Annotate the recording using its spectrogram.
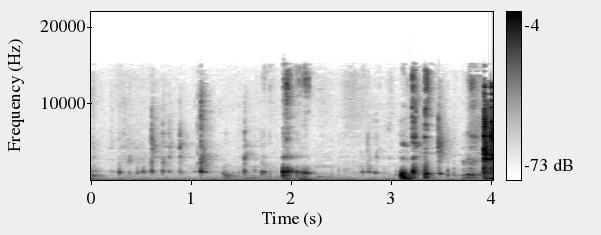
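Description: A person chewing a mouthful of hard sour gumballs: faint, irregular clicks and crunches from the mouth, with a short vocal sound about three seconds in.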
